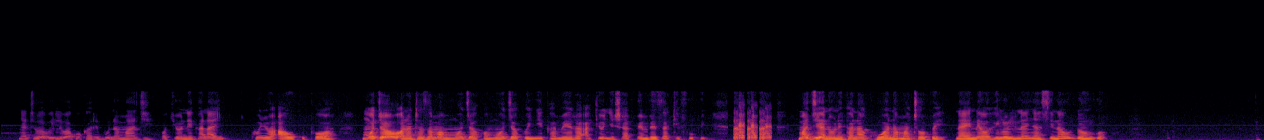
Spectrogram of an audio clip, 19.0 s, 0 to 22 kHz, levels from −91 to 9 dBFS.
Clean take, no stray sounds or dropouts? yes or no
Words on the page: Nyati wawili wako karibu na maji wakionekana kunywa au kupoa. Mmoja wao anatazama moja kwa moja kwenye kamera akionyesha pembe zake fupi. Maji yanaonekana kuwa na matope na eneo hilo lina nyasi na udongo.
no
